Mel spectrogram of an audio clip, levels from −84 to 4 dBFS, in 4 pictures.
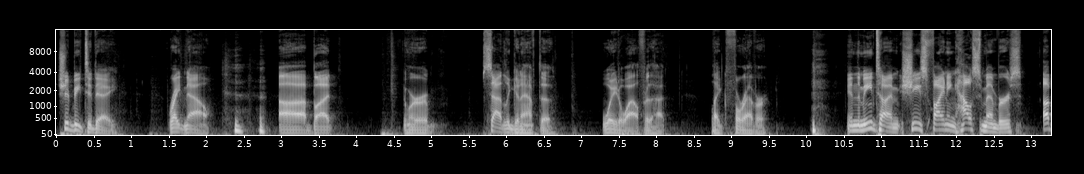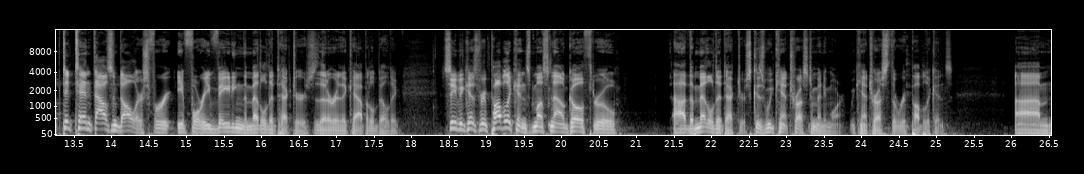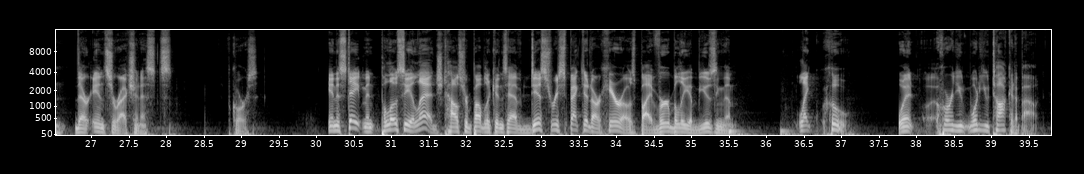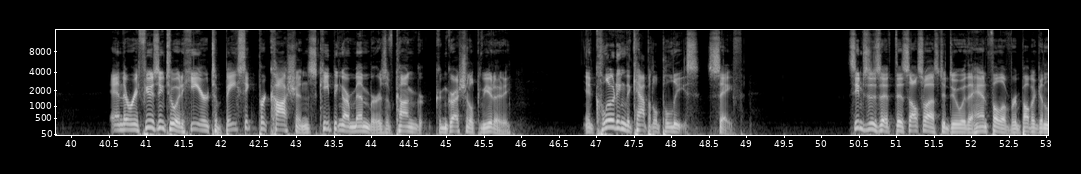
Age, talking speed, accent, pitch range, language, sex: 50-69, 145 wpm, American, 80-135 Hz, English, male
